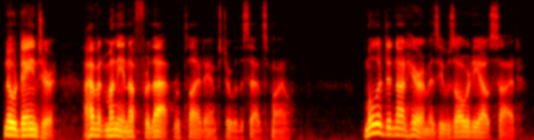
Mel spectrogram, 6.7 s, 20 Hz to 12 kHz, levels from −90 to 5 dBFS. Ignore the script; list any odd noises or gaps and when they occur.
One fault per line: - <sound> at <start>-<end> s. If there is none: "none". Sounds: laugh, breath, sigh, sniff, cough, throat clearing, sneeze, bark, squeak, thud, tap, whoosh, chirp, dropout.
none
